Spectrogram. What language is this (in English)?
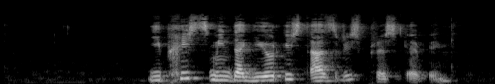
Georgian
